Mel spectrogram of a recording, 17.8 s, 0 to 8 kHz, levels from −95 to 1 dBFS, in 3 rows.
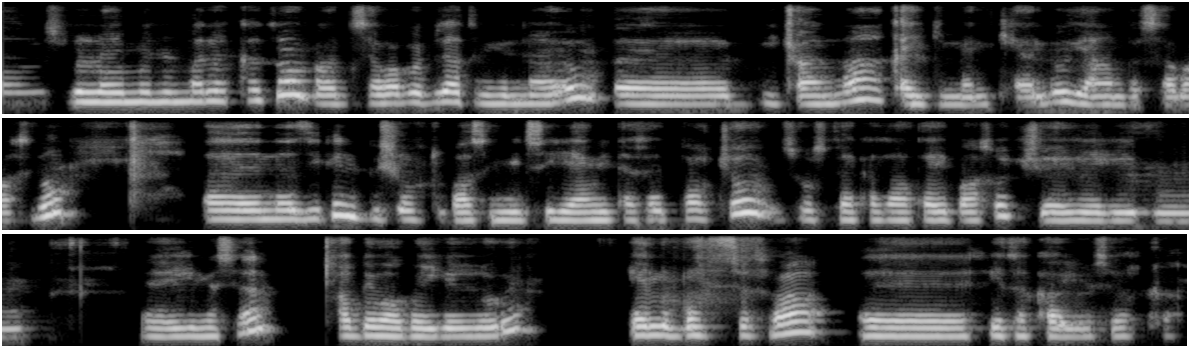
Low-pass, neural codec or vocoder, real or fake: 7.2 kHz; codec, 32 kHz, 1.9 kbps, SNAC; fake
